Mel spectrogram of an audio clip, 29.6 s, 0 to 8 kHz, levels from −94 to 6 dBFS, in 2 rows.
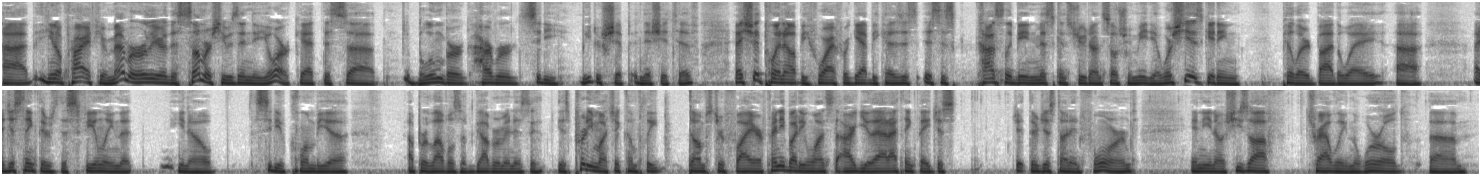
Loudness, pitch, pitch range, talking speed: -15 LUFS, 110 Hz, 105-120 Hz, 200 wpm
